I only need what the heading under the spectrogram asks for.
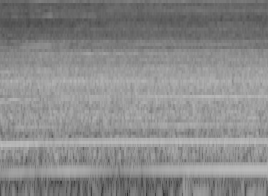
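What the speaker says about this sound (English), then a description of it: "Basically turbocharge the vacuum system for the drip pads." A FLEX lane machine's vacuum system pulls hard through its buffer brush drip pads, a loud steady suction roar with a constant motor hum and no voices.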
